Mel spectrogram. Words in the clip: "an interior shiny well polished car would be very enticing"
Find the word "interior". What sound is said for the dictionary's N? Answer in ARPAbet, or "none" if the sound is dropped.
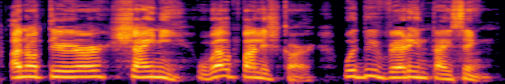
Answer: L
